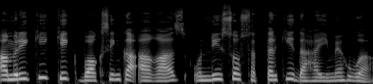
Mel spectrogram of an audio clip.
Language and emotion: Urdu, neutral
